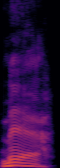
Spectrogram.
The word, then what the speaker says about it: me: The me, pronounced mer, were the divine ordinances, the rules, the decrees.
